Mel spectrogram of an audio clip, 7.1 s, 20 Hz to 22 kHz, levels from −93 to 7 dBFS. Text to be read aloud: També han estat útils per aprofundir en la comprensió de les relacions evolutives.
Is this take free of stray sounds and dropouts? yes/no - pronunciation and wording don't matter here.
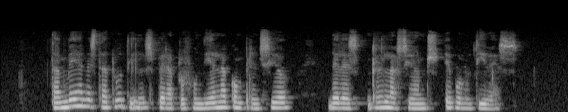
yes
